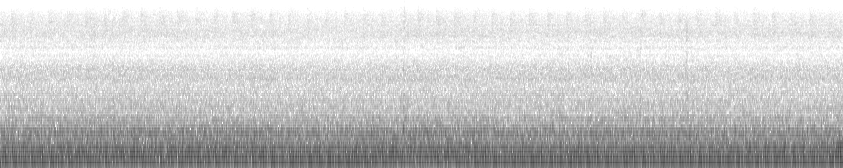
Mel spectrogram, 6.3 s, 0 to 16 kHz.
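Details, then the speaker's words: BMW M5/M6 S85 V10 steady idle with a faint uneven stumble, one cylinder dropping out; seven stored codes including cylinder 9 misfire, traced to its failed ignition coil. "there we got a misfire on cylinder nine as one of our codes says we got seven in memory so misfire cylinder nine"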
